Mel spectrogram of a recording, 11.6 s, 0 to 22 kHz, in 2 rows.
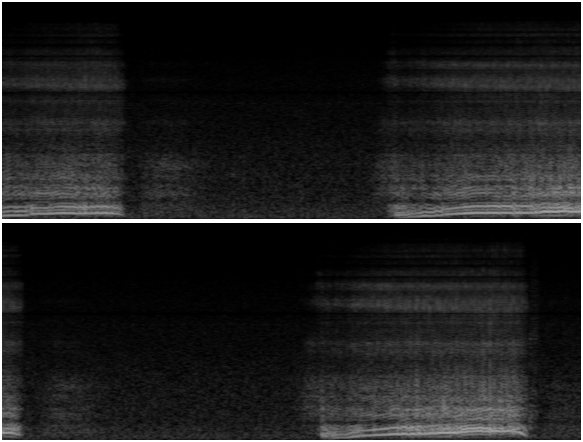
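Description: Loud, long buzzing snores on each breath in, with quiet pauses between, about 12 breaths a minute; ordinary snoring.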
